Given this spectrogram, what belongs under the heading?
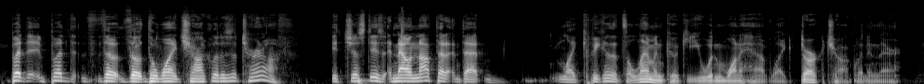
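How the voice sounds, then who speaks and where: A man's fairly quick speech with very wide pitch swings and vocal fry, in dry, close sound with no echo. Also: medium pitch for a man, big swings in loudness, very clean recording, silent background. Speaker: radio host. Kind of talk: casual chat.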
